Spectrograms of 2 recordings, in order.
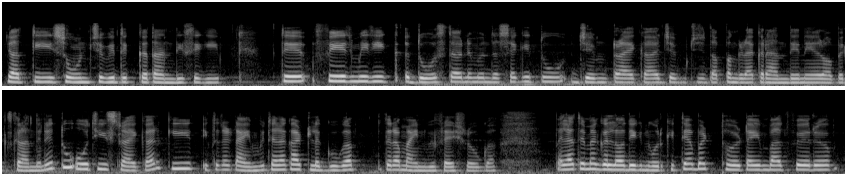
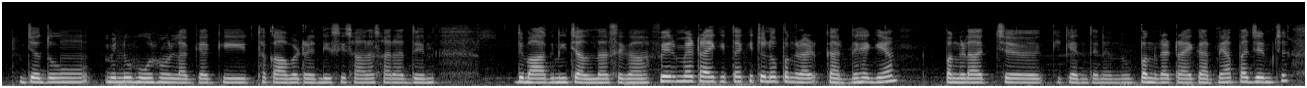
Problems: constant background noise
